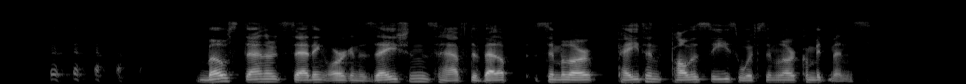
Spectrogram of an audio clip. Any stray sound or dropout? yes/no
yes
